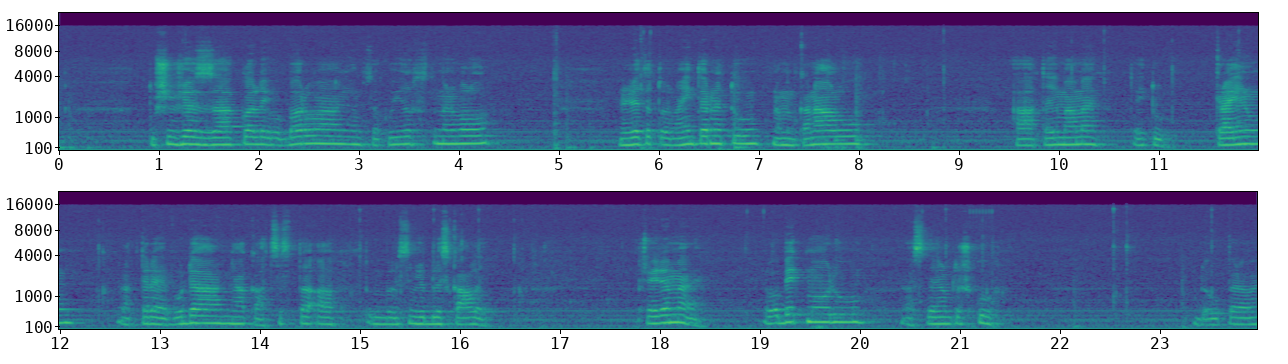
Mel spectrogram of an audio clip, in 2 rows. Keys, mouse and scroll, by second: 5.8 KP_7, 8.8-12.0 middle drag, 18.9 Tab, 20.3 middle click, 21.0 middle click.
